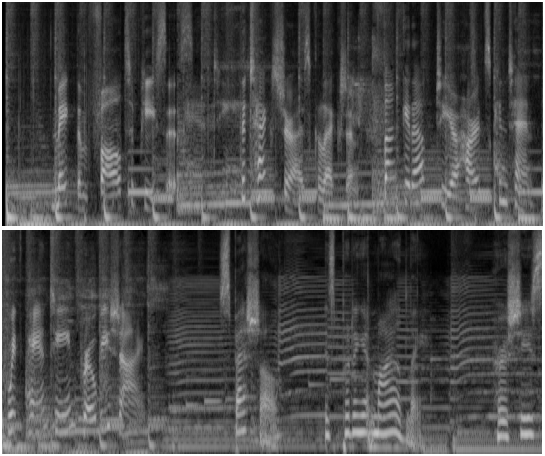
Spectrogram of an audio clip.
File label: Commercial Reel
